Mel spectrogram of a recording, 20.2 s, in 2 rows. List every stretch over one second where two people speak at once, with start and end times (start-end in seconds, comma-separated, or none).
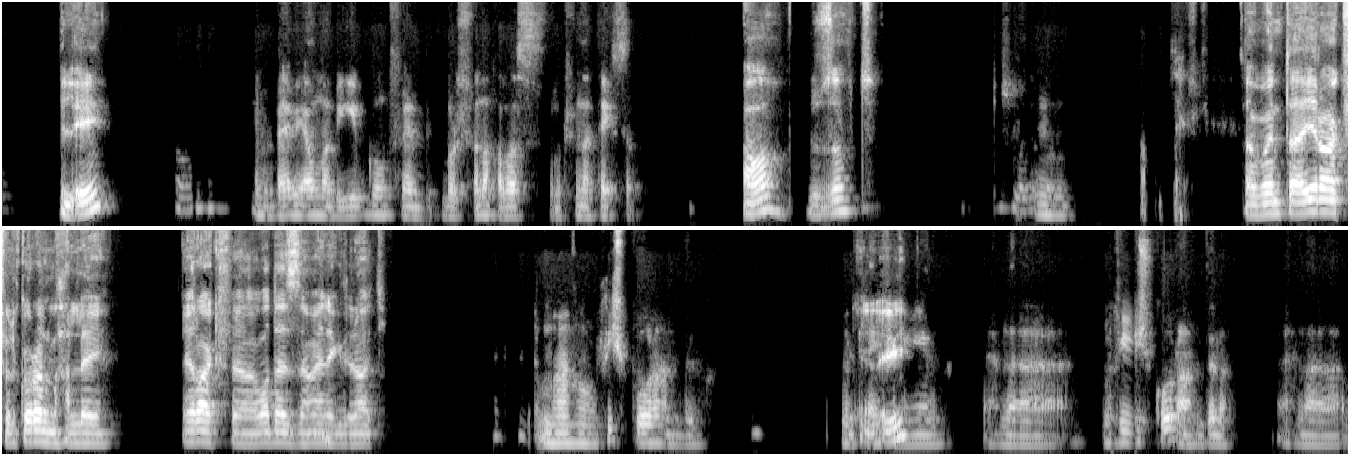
none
